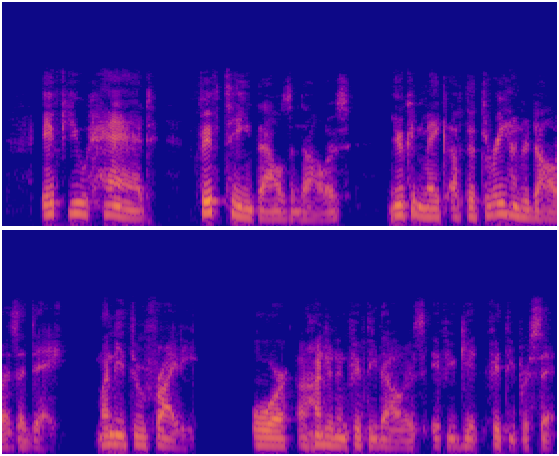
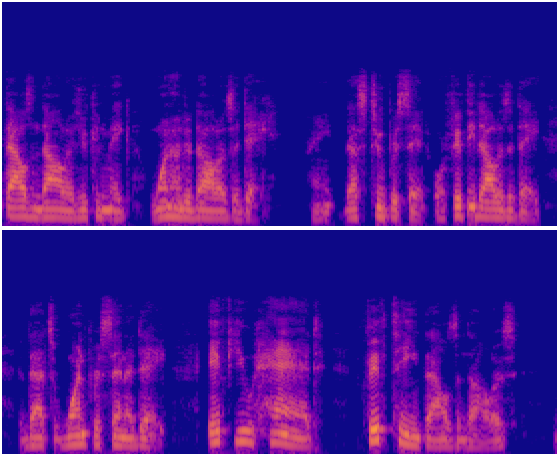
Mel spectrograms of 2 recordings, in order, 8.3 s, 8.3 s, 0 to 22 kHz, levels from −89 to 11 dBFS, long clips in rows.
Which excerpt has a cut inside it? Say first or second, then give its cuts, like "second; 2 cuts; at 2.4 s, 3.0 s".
first; 1 cut; at 4.7 s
